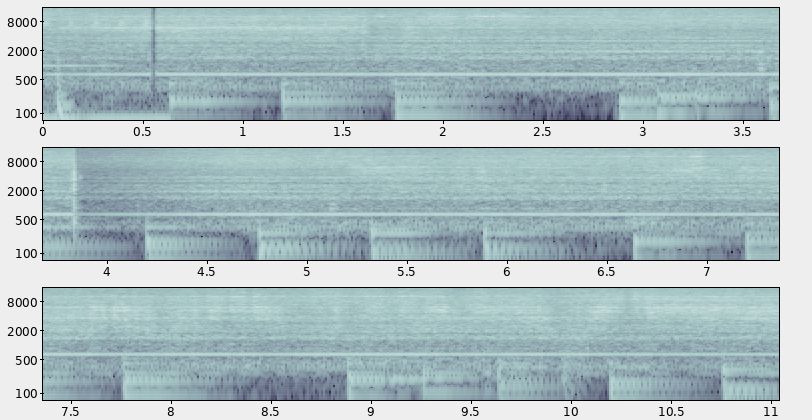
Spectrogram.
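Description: Background music with low notes changing in even steps about twice a second, over a steady hiss.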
